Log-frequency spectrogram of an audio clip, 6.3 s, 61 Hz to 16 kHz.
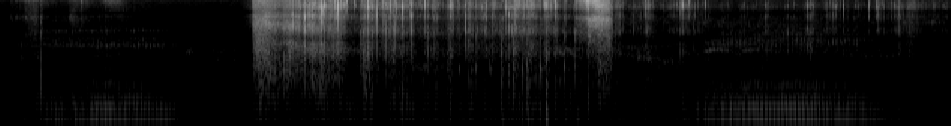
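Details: Raiden, a 9-month-old Alaskan Malamute, snores while resting on a back patio. Two low, rumbling, buzzy snores sound, one near the start and one near the end. Loud rustling and crunching noise fills the gap between them.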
